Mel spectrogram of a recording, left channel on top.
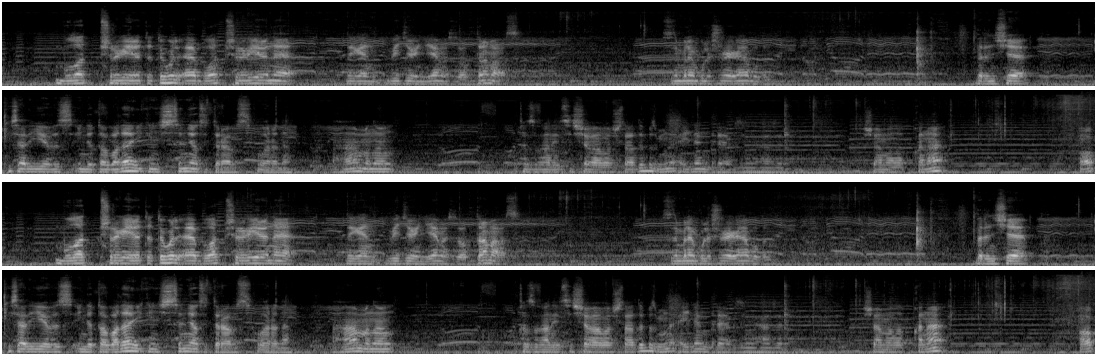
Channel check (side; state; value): both; normal; correlation 0.54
